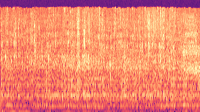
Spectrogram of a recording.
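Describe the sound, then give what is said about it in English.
Water pours and splashes steadily for a few seconds, a soft continuous rushing with faint trickling detail, fairly quiet and with no voices. “I fetch water and carry all over, from field to workhouse to cookshop to big house, in the hot of day or sting of rain.”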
